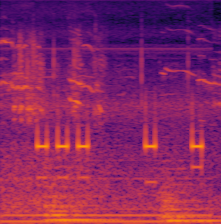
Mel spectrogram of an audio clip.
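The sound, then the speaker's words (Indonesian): Keypad beeps from a wristwatch being used to dial a call: five short electronic tones, three in quick succession, then two more spaced apart, over a faint steady hum with no talking. “Coba, uh, Paman Giri akan hubungi dulu lewat jam tangan ini.”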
